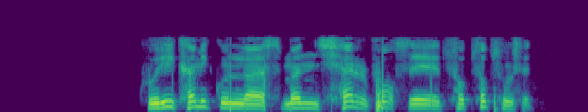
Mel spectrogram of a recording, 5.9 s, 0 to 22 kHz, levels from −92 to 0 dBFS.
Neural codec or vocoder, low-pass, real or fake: none; 5.4 kHz; real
